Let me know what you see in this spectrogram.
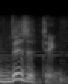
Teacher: visit has got two syllables but again the stress is on the first part of the word not the last part so when we add ing to visit it changes to visiting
